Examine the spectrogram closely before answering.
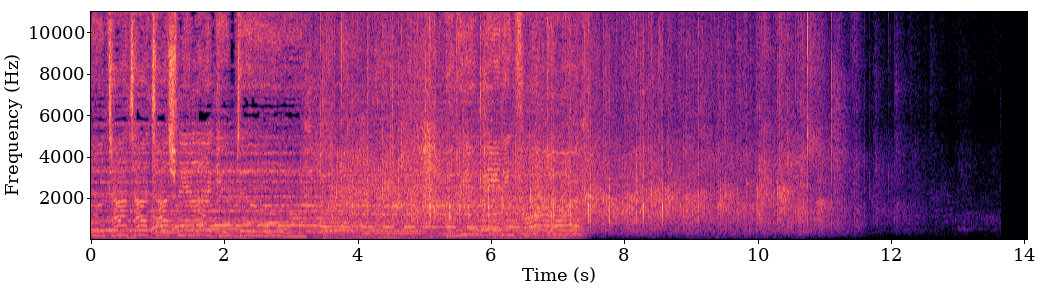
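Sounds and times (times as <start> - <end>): background music: 0.0 - 7.5
crowd applauding: 3.1 - 13.6.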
